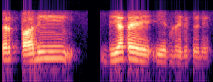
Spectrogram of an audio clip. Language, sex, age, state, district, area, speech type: Hindi, male, 18-30, Rajasthan, Bharatpur, rural, conversation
